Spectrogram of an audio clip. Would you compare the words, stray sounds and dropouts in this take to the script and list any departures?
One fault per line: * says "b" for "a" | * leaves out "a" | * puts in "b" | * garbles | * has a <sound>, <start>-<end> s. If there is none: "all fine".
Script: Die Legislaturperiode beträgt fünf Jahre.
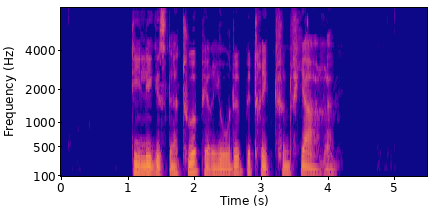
all fine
